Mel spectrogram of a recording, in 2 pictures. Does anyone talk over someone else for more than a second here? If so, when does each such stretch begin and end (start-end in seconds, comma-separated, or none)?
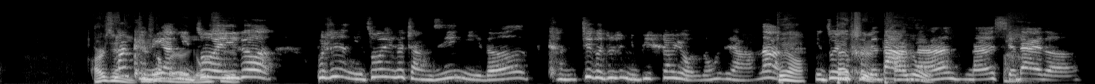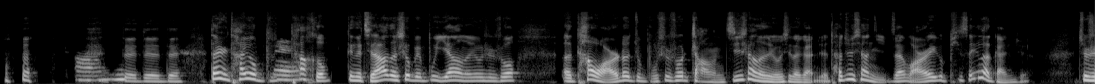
1.1-2.4, 7.7-9.4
